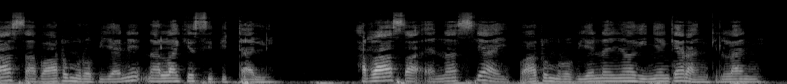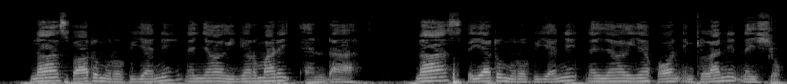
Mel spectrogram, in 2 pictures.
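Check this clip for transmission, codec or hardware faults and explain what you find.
One fault runs through the whole clip, from start to end: the speech carries HE-AAC compression damage, and it is heavy. Above a crossover the treble is bright but synthetic, with s sounds turning gritty and lispy and a metallic sheen over the upper range. The likely cause is spectral band replication, where the coder keeps only the lower band and rebuilds the top by copying it upward under a coarse envelope, which fits a very low bitrate around 16 kbps. On a spectrogram the upper region shows repeated, blocky copies of lower harmonic patterns that do not line up with those below, and nothing appears above 11.8 kHz.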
